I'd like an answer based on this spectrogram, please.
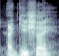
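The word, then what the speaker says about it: à Guichet: Privé tank, Matt, tell us how we pronounce this. A guichet.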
